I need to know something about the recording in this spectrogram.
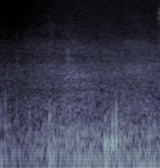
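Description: Wind rumbling on the microphone over the open-air ambience of a floodlit artificial-turf football pitch, with faint voices of players about a second and a half in.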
